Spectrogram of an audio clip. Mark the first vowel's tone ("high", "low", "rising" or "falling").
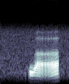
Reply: low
